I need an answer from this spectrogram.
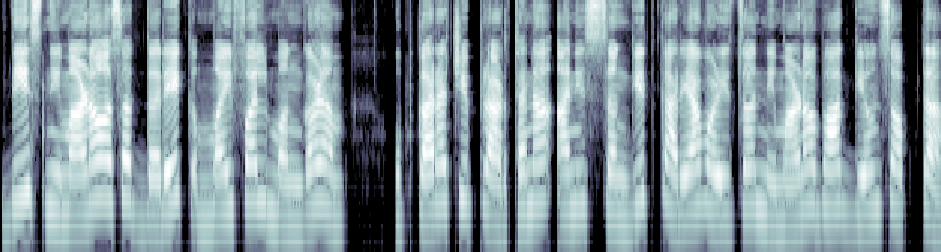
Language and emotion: Goan Konkani, neutral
